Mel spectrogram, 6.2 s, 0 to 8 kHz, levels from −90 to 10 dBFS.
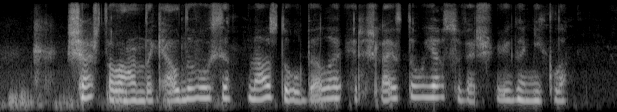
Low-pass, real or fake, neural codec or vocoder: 7.2 kHz; real; none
